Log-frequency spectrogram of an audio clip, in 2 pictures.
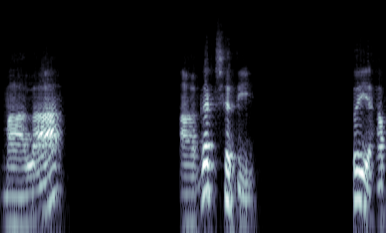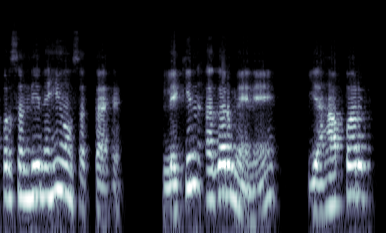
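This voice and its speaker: A man teaching a Sanskrit grammar lesson in a patient, explanatory way, repeating examples slowly and stopping to correct small slips. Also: on the high side, a bit bright. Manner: explanatory, slips and corrects himself, mixes English terms. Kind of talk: online lecture.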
